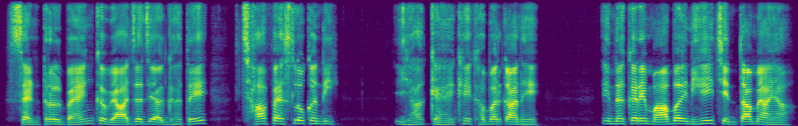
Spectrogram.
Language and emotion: Sindhi, fearful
